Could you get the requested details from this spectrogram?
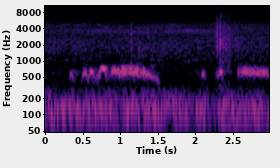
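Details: Spotted dove giving a short-notes-then-long-coo phrase, the drawn note easing downward, with a brief sharp noise partway and low background hum throughout.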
